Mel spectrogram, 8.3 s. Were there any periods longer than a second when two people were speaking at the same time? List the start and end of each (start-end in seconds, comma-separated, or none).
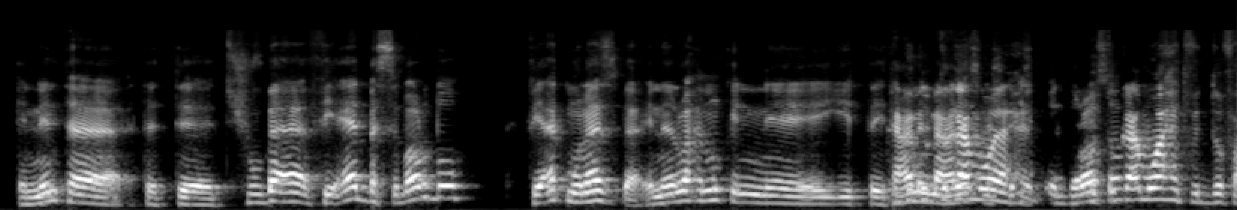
5.9-7.6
